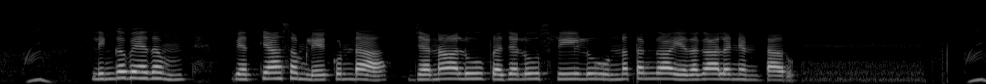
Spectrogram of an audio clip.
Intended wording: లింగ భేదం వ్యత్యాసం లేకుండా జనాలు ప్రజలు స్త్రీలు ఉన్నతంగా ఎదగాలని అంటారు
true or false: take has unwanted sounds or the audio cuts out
false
